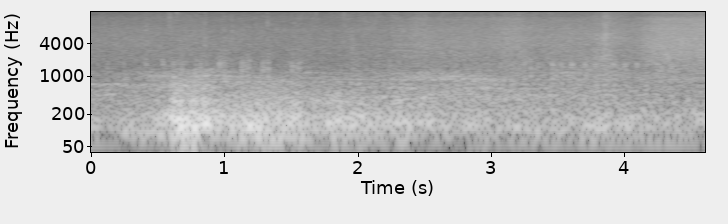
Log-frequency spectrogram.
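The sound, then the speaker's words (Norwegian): A raging storm at sea in the outer Oslofjord, Norway, with big waves and darkness; a deep rumble of thunder rolls in near the start, over steady heavy rain and gusting wind that roars continuously throughout. “Det er en forrykende storm når de kommer inn Ytre Oslofjord.”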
